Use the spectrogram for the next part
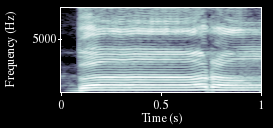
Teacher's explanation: fathah tanwin, namanya bacaan ikhfa hakiki, kita samarkan bunyi tanwin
